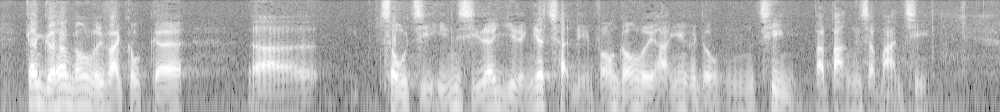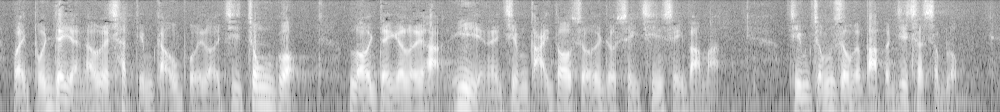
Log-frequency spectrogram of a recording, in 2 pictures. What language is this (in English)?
Cantonese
